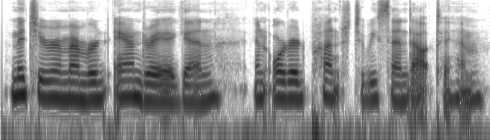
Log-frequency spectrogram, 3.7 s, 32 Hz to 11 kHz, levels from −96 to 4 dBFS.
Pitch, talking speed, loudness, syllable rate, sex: 175 Hz, 210 wpm, -18 LUFS, 6.3 syllables/s, female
